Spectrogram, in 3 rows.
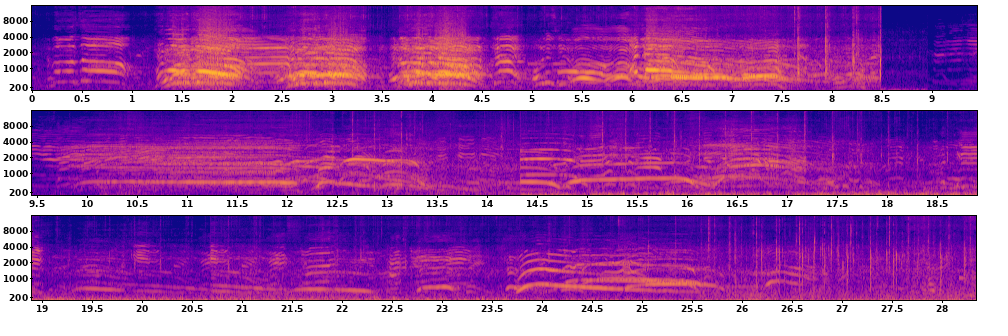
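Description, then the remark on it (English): A crowd of people launching balloons toward North Korea, recorded in 2012, shouts and cheers loudly in excited bursts with every launch, followed by sustained overlapping voices calling out over a steady low rumble, like wind or an engine, in the background. “You can really hear the excitement from the people launching the balloons. They loudly cheer with every launch.”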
